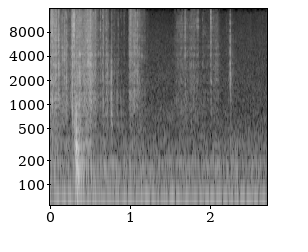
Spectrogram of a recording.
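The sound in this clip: Folded paper slips are shuffled by hand, giving faint, brief rustles and crinkles, with a slightly louder burst near the start and softer scraping after it, no talk.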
